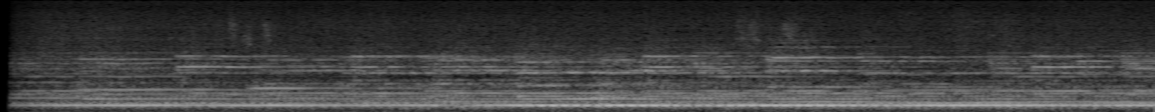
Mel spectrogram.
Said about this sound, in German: Es ist Christi Himmelfahrt. In allen Tälern läuten die Glocken.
